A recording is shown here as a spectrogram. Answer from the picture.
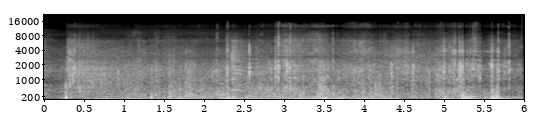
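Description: Ice skates cutting and scraping the ice, with wind buffeting a helmet-mounted GoPro as a hockey player skates hard. The sound starts abruptly just after the beginning, and sharp clicks and knocks of sticks and puck come through it.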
